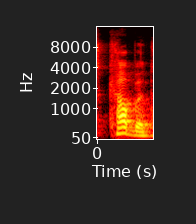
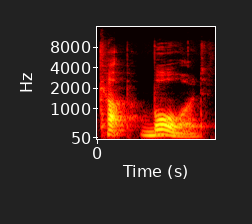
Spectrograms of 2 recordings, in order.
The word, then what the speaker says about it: cupboard: Other kinds of furniture around the house might include a cupboard, which we pronounce cupboard, not cupboard.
